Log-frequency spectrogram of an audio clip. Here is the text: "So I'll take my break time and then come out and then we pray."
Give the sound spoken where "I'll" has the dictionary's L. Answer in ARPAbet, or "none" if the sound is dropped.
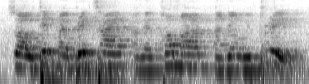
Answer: W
